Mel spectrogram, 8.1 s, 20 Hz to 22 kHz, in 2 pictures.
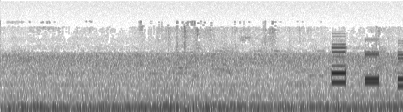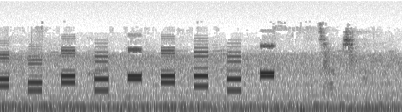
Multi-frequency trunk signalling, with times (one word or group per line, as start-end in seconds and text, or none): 3.3-3.5 KP
3.6-6.4 652940984
6.6-6.8 ST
